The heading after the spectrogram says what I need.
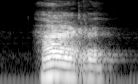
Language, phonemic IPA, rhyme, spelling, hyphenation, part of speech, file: Dutch, /ˈɦaː.rə/, -aːrə, hare, ha‧re, pronoun / determiner, Nl-hare.ogg
- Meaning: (pronoun) non-attributive form of haar; hers; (determiner) inflection of haar: 1. nominative/accusative feminine singular attributive 2. nominative/accusative plural attributive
